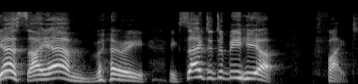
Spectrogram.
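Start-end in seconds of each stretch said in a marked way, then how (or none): 0.0-2.7 aggressive, confrontational, loud and slow, in-your-face. Demonstrating a fight response on stage to an audience, aggressive in-your-face delivery. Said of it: "speaking quite aggressively".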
